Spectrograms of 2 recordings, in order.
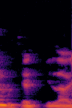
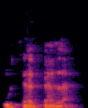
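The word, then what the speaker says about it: مجادلة: Yang benar itu bacanya mujadilah yang level A. Tapi umumnya orang baca apa? Mujadalah.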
